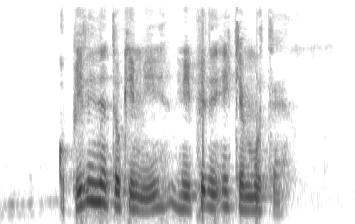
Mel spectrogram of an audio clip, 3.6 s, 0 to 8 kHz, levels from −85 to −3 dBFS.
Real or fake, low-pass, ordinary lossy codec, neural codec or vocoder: real; 7.2 kHz; AAC, 32 kbps; none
